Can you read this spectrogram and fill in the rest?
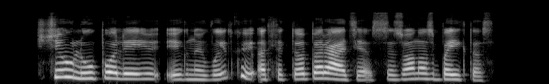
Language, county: Lithuanian, Šiauliai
